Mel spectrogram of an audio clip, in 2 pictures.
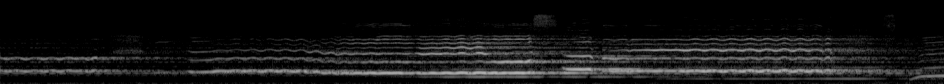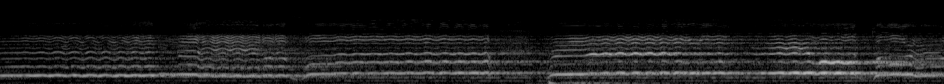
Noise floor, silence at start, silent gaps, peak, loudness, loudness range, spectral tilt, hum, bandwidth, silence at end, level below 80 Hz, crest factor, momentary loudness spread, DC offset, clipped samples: -52 dBFS; 0 s; none; -14 dBFS; -30 LUFS; 9 LU; -2 dB/octave; none; 10.5 kHz; 0 s; -60 dBFS; 18 dB; 15 LU; under 0.1%; under 0.1%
